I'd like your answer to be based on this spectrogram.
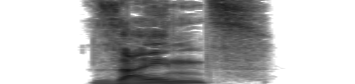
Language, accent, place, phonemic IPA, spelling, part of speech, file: German, Germany, Berlin, /zaɪ̯ns/, seins, pronoun, De-seins.ogg
- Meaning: alternative form of seines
